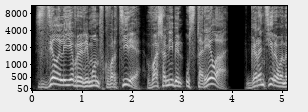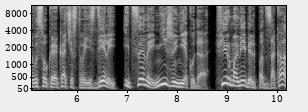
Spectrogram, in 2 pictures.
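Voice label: Russian male Active, vo examples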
